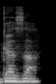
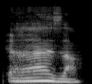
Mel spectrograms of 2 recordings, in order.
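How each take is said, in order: First: The name begins with a hard G sound. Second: The name begins with a throaty R-like sound. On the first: The Western rendering of the name. The speaker calls it wrong. "on dit Gaza" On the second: The original Arabic pronunciation of the name. The speaker calls it right. "la véritable prononciation, c'est Raza"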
